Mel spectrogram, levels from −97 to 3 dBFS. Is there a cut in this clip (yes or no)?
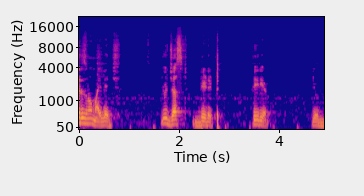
no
